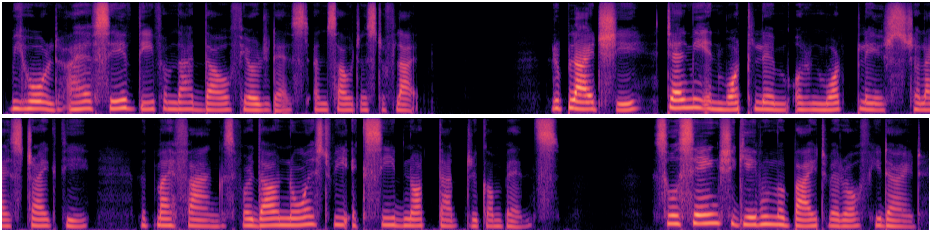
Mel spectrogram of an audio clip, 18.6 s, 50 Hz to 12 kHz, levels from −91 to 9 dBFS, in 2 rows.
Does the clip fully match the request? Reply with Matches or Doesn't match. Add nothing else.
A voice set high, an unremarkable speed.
Matches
